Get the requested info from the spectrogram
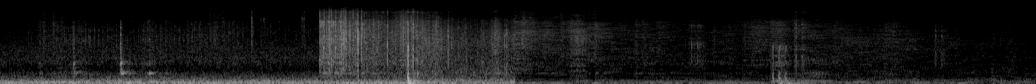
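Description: Dry leaves and pine straw rustling and crackling close to the microphone over a low rumble of handling noise. About three seconds in comes a louder crackling burst lasting about a second, ending in a sharp knock; after that it goes quieter.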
